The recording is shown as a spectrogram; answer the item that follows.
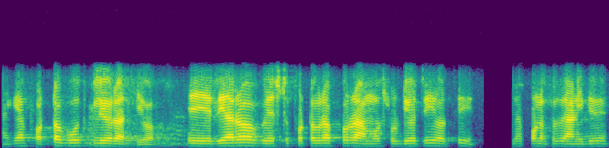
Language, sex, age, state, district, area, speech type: Odia, male, 18-30, Odisha, Jajpur, rural, conversation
